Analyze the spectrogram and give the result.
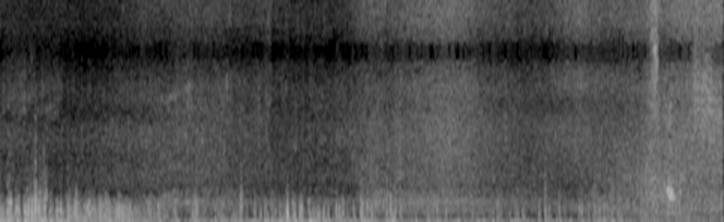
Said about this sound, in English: The sun is going down and the cold wind is just horrible.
